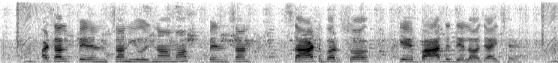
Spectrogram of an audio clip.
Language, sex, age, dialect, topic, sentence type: Maithili, female, 18-24, Angika, banking, statement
